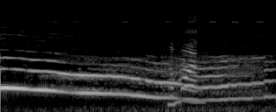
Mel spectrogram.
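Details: Husky named Sasha howling in protest in a car, refusing to get out: one long drawn-out howl with rich harmonics, gliding slowly downward, breaking briefly near the end, then settling lower; a person coaxes the dog nearby.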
